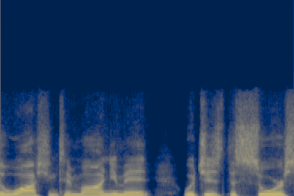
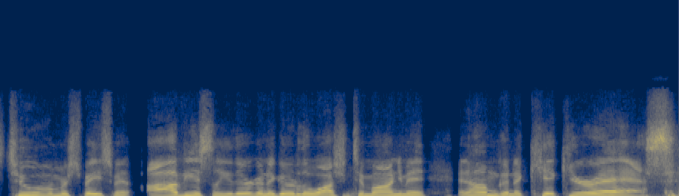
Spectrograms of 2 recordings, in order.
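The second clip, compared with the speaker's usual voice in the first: raised-pitch heroic challenge; acted defiance; 6 semitones higher than usual. President challenging Turkey Pete to a fight, acted defiance. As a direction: play the president squaring up for a fight.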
